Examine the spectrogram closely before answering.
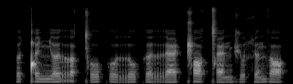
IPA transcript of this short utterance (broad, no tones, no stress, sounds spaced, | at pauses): ə ǃ ɛ ɲ ɜ r ɒ ǀ o k o r o k ɜ r æ ǁ ɒ ǀ æ n d͡ʒ o ɬ ə n z ɒ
